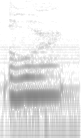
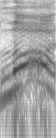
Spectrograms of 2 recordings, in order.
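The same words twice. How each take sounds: First: It is said sweetly and softly. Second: It is said forcefully and upset.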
